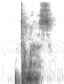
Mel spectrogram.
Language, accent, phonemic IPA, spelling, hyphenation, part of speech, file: English, Southern England, /ˈdʌm.æs/, dumbass, dumb‧ass, noun / adjective, LL-Q1860 (eng)-dumbass.wav
- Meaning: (noun) A stupid or foolish person; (adjective) Stupid, foolish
